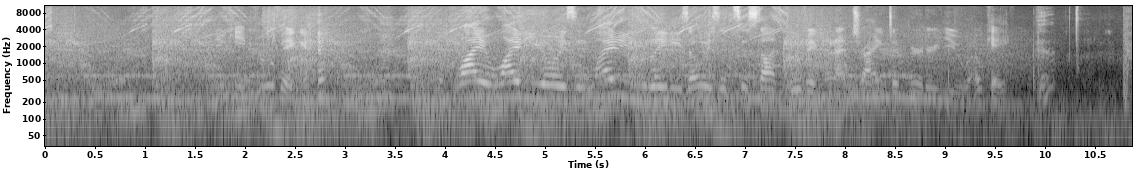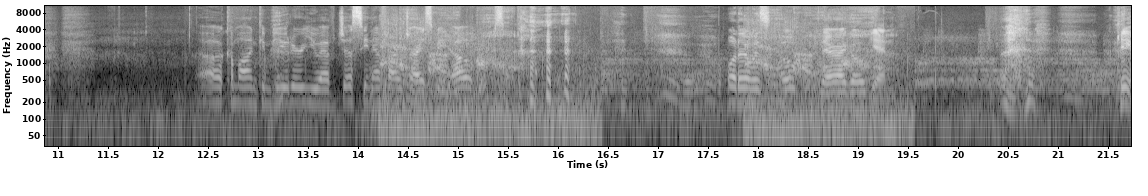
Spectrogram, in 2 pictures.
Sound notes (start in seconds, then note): 2.2 laughs; 14.4 laughs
